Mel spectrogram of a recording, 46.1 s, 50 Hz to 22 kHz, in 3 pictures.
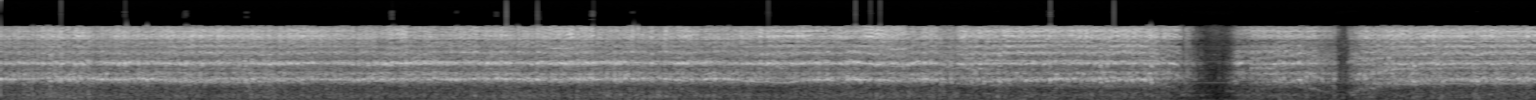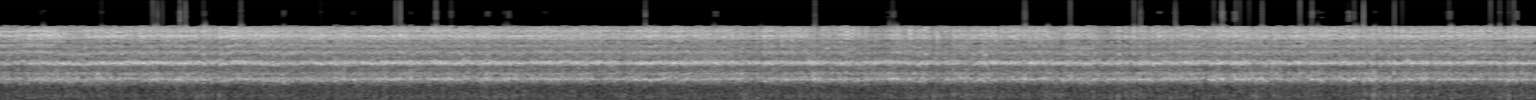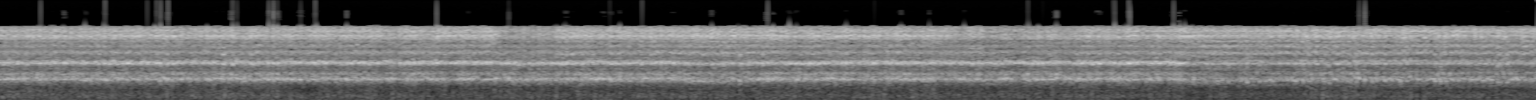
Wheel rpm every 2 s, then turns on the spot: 230, 220, 230, 230, 220, 170, 90, 200, 230, 230, 230, 230, 230, 230, 230, 230, 230, 240, 230, 230, 230, 210, 200.
none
